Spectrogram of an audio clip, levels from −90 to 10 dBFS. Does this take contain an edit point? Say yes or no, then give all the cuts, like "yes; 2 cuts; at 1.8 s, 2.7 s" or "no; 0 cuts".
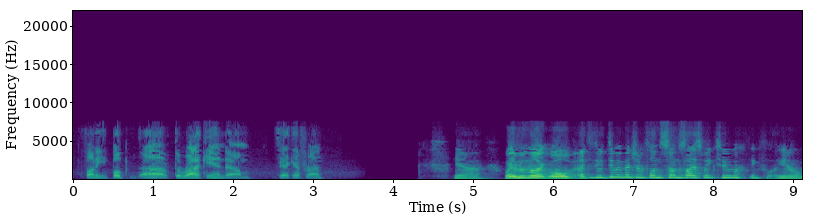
no; 0 cuts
